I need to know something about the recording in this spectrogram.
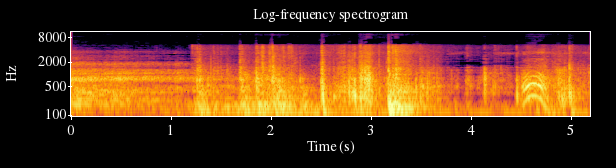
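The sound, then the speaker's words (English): A farmhouse door is pulled open while it is still dark, bumping with several hollow thuds and knocks, followed by a short creaking, whine-like sound near the end. “Trent came to the door.”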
